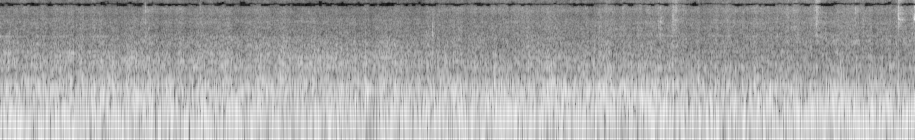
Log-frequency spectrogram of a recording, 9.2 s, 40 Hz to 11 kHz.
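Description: Interior running noise of a Nankai 1000 series (50 subseries, set 1051F) electric train in motion: a steady, loud rumble of the wheels on the track, with a few faint clicks near the end.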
